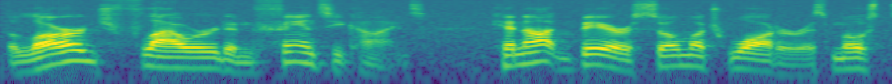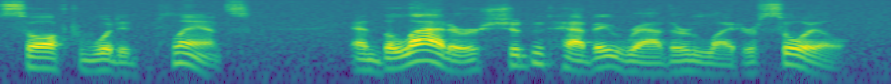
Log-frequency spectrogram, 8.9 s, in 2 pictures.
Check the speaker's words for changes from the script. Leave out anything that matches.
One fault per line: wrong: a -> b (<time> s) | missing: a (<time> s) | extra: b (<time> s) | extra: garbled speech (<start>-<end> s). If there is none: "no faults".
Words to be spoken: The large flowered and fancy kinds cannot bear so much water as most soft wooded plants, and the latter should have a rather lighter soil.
wrong: should -> shouldn't (6.9 s)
